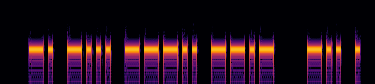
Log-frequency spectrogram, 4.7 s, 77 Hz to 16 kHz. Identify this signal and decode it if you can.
Morse code, heard as a keyed tone, about 21 wpm, 700 Hz. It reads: NB8Q DE
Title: USA Callsign DE Callsign - 4 Characters - 20wpm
